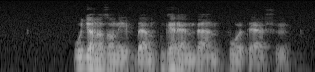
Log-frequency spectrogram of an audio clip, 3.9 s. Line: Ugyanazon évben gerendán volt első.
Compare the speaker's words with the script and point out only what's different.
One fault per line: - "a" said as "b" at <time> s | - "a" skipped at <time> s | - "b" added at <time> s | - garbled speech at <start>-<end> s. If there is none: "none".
none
